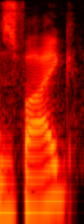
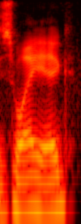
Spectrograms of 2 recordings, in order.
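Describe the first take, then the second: First: The name is pronounced the German way. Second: The name is pronounced the American English way. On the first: The speaker calls it right. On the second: The speaker calls it wrong.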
